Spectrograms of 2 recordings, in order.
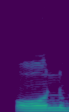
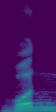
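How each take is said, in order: First: It is pronounced like the word 'own'. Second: It is pronounced like the word 'won'. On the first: The speaker calls it right. "ओन बोलना है" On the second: The speaker calls it wrong. "वन नहीं बोलना है"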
